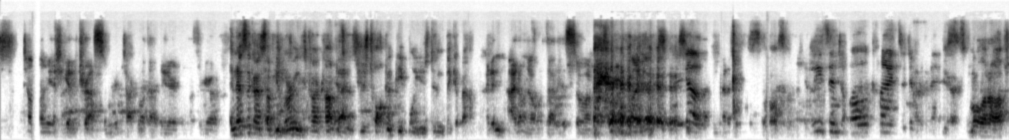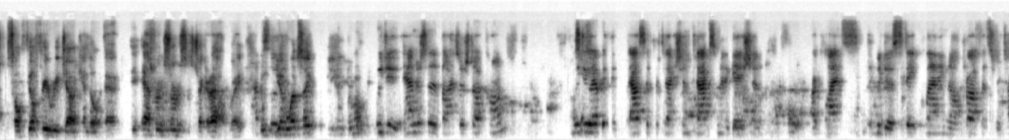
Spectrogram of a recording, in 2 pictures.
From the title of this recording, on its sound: Live from Las Vegas - Paper Source Conference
